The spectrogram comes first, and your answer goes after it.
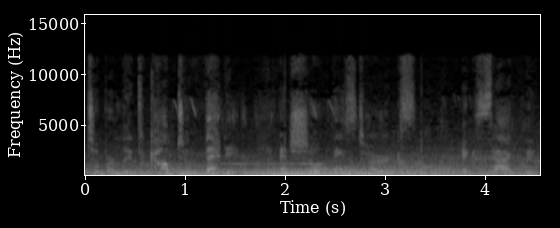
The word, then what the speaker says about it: Wedding: In German, pronounced Wedding.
